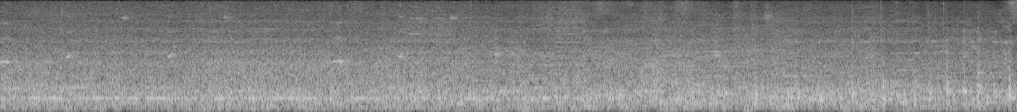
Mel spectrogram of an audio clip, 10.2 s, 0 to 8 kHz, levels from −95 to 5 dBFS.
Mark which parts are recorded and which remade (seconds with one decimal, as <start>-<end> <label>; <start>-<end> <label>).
0.0-4.6 recorded; 4.6-10.2 remade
